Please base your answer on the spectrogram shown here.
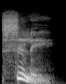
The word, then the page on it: silly: British English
